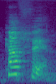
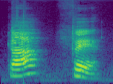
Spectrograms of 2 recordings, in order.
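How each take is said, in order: First: Said in the usual way. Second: "café" punched out loud as ca-fé; two firm separate beats on "café"; syllable by syllable. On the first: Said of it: "a palavra café". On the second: Shown as a demonstration. Teacher clapping out the word for pupils, syllable by syllable. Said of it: "Eu vou bater".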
